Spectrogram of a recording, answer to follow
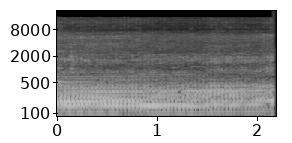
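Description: A motorcycle engine idling steadily.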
